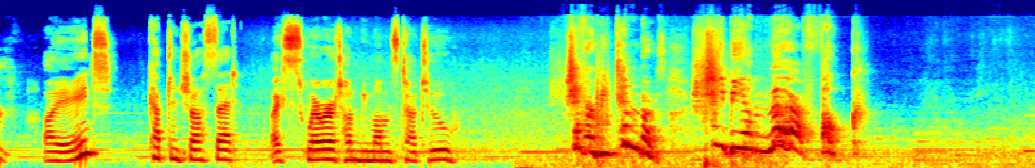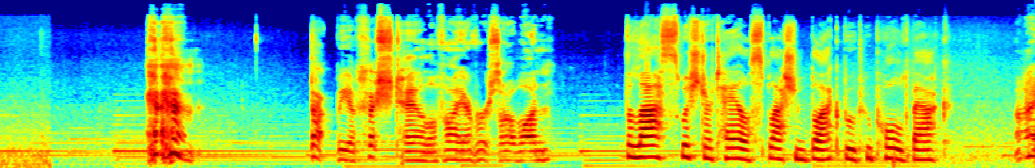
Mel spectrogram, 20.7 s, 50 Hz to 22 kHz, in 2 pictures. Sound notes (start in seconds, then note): 11.8 cough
